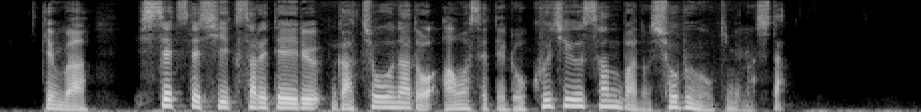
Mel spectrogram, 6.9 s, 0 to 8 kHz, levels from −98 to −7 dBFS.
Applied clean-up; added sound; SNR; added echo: neural mask model Resemble Enhance denoiser.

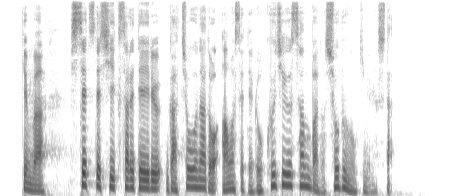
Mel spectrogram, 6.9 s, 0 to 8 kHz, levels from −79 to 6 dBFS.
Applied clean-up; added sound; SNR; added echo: neural mask model DeepFilterNet 3.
